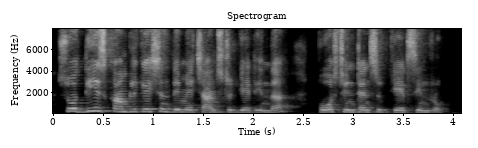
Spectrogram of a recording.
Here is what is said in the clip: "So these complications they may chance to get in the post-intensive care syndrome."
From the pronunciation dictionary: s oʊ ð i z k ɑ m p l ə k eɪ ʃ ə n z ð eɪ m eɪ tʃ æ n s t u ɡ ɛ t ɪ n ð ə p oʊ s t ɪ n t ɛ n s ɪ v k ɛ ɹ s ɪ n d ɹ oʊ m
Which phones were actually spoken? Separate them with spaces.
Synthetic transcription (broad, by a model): s oʊ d i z k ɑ m p l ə k eɪ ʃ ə n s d eɪ m eɪ tʃ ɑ n s t u ɡ ɛ t ɪ n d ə p oʊ s t ɪ n t ɛ n s ɪ v k ɛ ɹ s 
